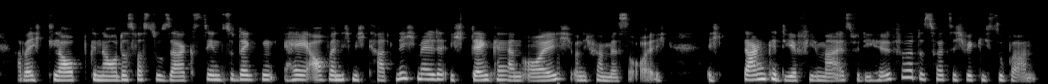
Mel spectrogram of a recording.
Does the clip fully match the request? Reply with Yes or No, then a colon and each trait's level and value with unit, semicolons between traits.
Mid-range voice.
No: high, 210 Hz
